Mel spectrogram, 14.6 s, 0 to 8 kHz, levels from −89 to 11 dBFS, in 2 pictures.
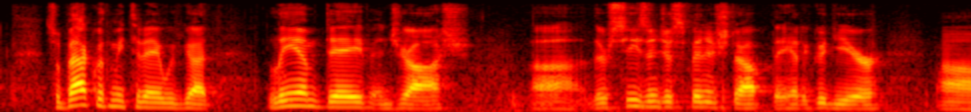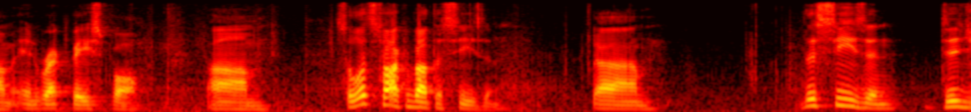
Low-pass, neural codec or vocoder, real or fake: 7.2 kHz; none; real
